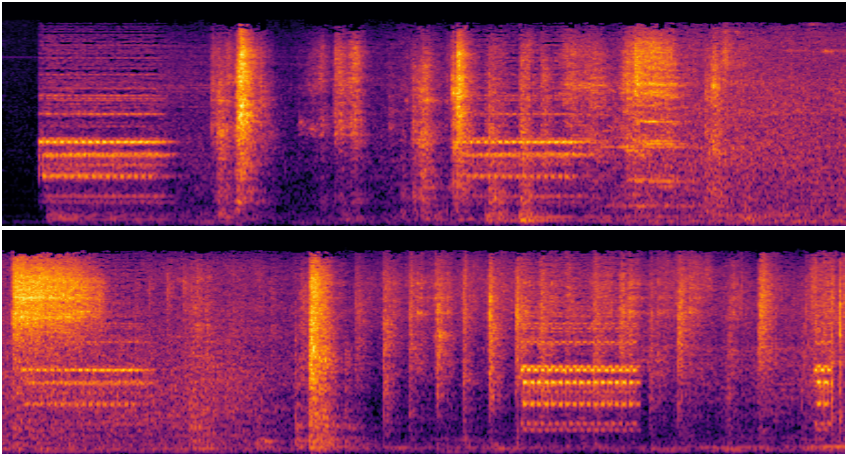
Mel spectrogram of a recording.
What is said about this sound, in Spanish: El teléfono estaba sonando.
